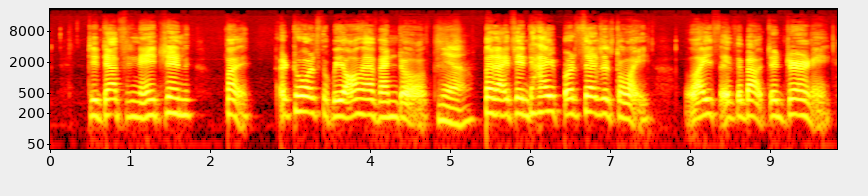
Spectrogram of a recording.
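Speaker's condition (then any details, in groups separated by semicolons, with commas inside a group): Cerebral palsy; speech affected to an extent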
